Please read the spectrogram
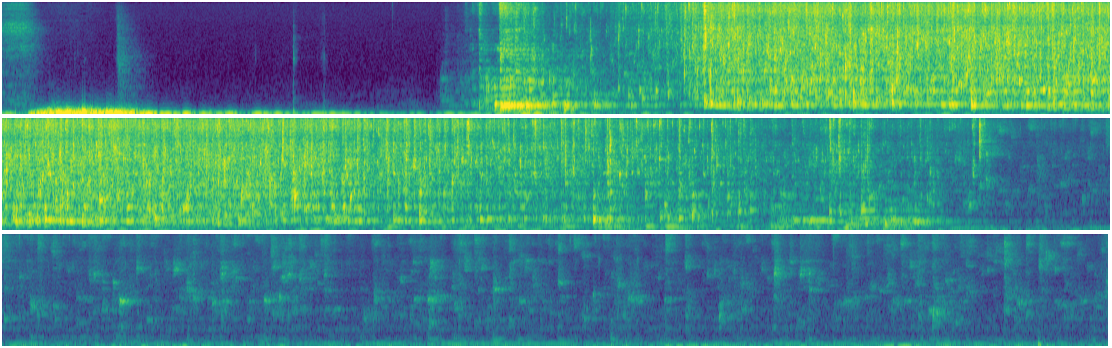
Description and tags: Toilet Flush Small room
Toilet flushing in small tiled room.
bathroom, drip, flush, funny, gush, plumbing, Toilet, water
